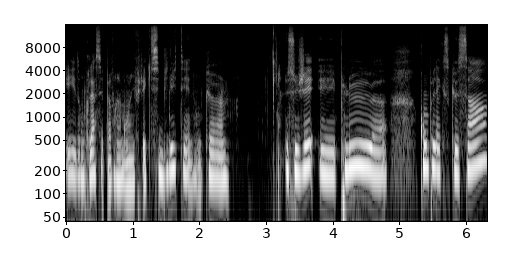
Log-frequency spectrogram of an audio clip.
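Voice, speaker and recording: With a dark, mellow tone at medium pitch, a woman speaks at a fairly slow pace with long, frequent pauses and ordinary pitch variation, the sound dry and close with no echo. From Morocco. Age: 30s. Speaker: podcast host. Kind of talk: solo monologue, unscripted reflection. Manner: hesitant, many fillers.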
